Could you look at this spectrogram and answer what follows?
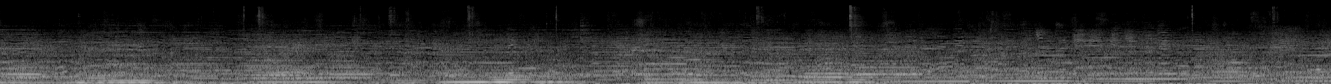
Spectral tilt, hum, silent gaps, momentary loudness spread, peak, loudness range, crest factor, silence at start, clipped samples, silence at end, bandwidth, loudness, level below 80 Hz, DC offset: -6.5 dB/octave; none; none; 5 LU; -16 dBFS; 2 LU; 14 dB; 0 s; under 0.1%; 0 s; 16 kHz; -31 LUFS; -42 dBFS; under 0.1%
